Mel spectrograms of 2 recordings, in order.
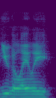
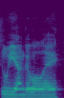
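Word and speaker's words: Uiagalelei: Yeah, I always pronounce it Ukulele, but I think it's Uyunglele. Yeah, it's Uyunglele, I believe, yeah.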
